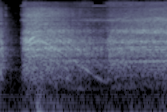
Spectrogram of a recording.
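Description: A power drill whirs loud and close as it drives a screw into a track, a steady high motor whine that starts suddenly and carries on for about a second.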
